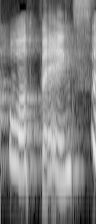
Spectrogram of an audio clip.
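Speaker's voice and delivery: high, laughing mock offence; laughing mock thanks. Real, not acted. Podcaster to co-host after an accidental dig, laughing mock thanks. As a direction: say it through real laughter, playfully slighted.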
